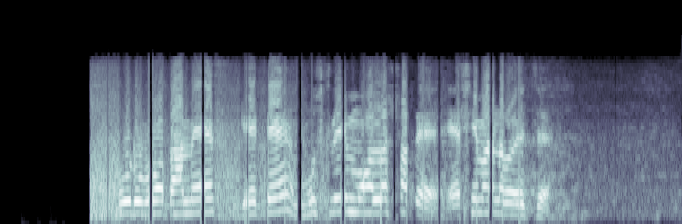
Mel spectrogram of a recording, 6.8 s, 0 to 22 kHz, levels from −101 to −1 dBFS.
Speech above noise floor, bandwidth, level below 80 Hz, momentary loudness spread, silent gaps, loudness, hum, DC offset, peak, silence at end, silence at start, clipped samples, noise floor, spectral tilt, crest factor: 31 dB; 7.8 kHz; -48 dBFS; 8 LU; none; -10 LUFS; none; under 0.1%; 0 dBFS; 1.05 s; 0.9 s; under 0.1%; -41 dBFS; -4.5 dB/octave; 12 dB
